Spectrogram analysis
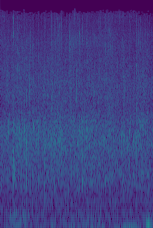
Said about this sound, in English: Come on, you clap your hands for that. It's amazing.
